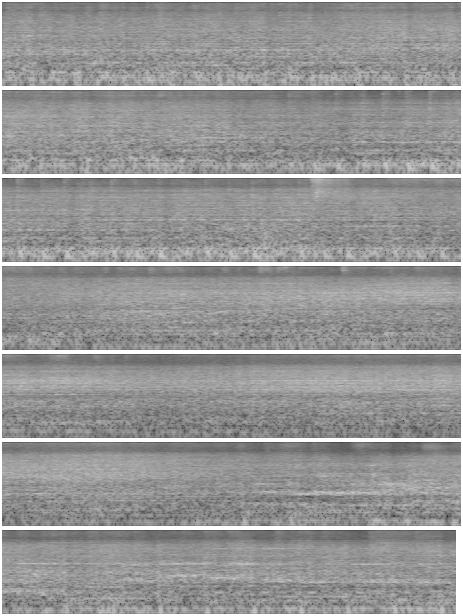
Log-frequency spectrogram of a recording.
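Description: Loud, steady din of a large exhibition hall with music playing through it, a heavy low rumble in the first half that eases off after the midpoint.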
